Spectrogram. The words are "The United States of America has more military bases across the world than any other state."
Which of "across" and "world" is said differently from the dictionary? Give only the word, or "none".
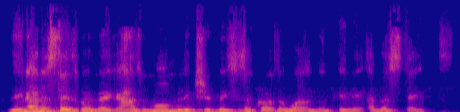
none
